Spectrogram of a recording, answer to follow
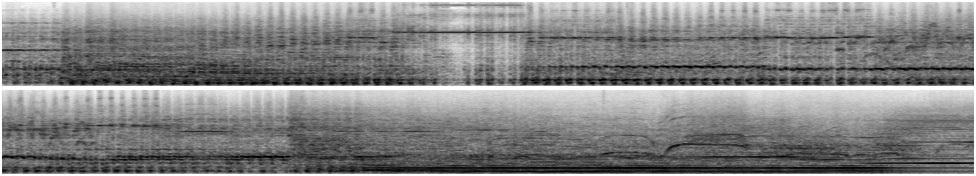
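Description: Live band playing loud, noisy music on electric guitar and bass, with high wavering whines over a dense wash of distortion. About two-thirds of the way in, it settles into long held low droning notes.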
